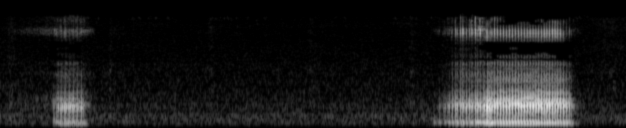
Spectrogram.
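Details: A King Charles dog snoring in sleep: a short snort, then a long fluttering snore a few seconds later, with quiet between them.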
